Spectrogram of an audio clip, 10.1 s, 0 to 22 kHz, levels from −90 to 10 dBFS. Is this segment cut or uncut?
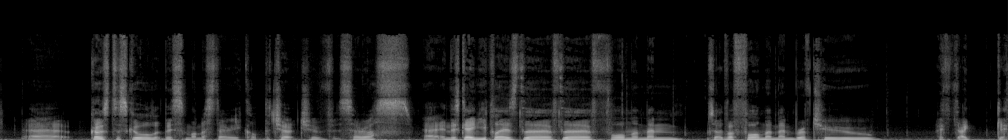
cut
